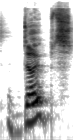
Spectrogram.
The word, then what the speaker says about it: Dopez: And this is Dope's, but it's spelled D-O-P-E-Z, so like Dopez, but Dope's.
